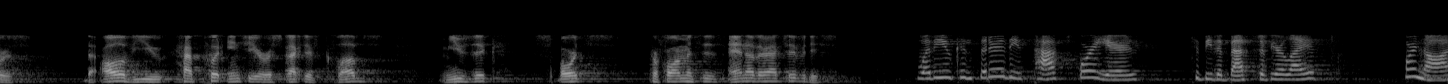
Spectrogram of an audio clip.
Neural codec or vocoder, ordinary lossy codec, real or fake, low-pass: none; AAC, 16 kbps; real; 7.2 kHz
